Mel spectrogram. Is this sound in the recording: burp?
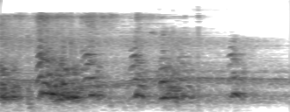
no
